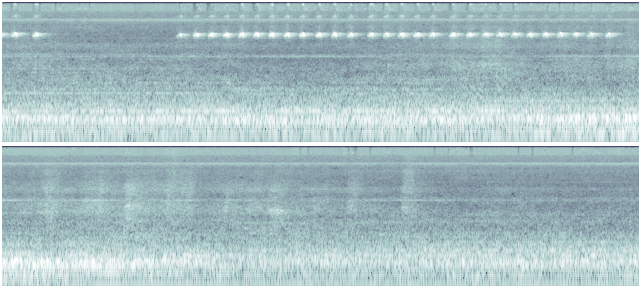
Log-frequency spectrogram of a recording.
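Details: Unidentified insect, perhaps a cricket, singing in the middle of the night in Hawaii: a rapid, high, evenly pulsed trill lasting several seconds, then stopping abruptly, over a steady low hum and faint footsteps.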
